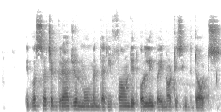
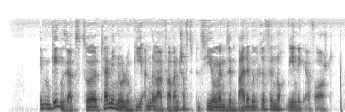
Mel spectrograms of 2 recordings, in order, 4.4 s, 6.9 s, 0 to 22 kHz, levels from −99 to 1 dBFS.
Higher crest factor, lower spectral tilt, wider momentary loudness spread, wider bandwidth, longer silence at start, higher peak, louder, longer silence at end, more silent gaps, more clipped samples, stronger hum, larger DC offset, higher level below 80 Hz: about the same, 16 dB vs 18 dB; second, -3 dB/octave vs -6.5 dB/octave; second, 6 LU vs 11 LU; first, 13.5 kHz vs 11.5 kHz; second, 0.5 s vs 0.8 s; second, -20 dBFS vs -14 dBFS; second, -36 LUFS vs -31 LUFS; about the same, 0 s vs 0.05 s; neither; neither; neither; neither; second, -76 dBFS vs -44 dBFS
